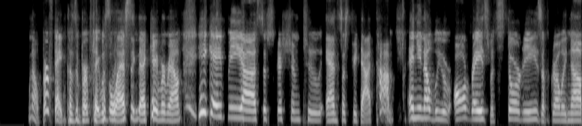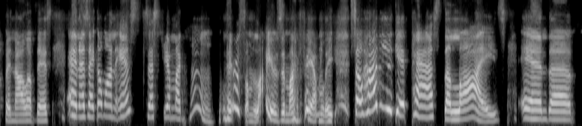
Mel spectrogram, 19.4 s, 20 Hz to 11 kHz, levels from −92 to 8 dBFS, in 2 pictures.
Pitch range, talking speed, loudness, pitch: 195-285 Hz, 190 wpm, -19 LUFS, 225 Hz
